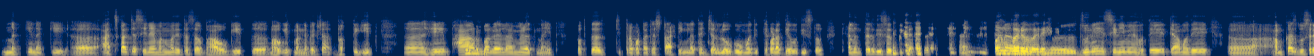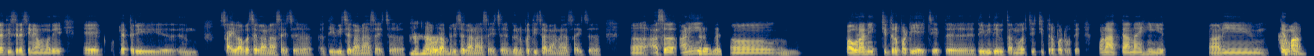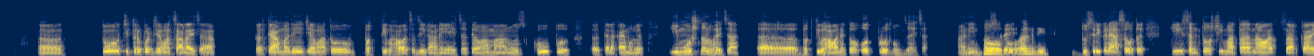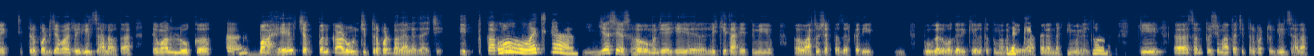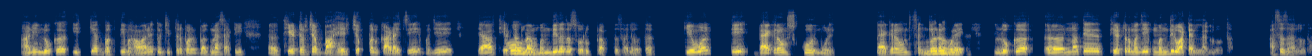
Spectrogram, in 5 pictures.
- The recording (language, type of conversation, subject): Marathi, podcast, सिनेमात संगीतामुळे भावनांना कशी उर्जा मिळते?
- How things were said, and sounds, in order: laughing while speaking: "लोगोमध्ये तेवढा देव दिसतो. त्यानंतर दिसत नाही खर तर"; chuckle; laughing while speaking: "हं. बरोबर आहे"; tapping; surprised: "ओह! अच्छा"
